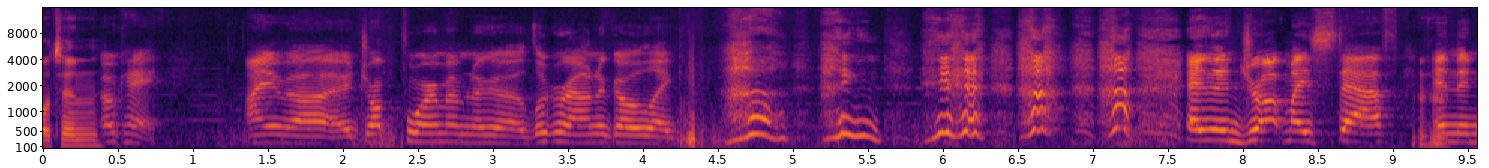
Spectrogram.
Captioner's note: nervous laughter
